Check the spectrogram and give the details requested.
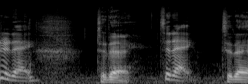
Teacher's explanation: always the first syllable is reduced to the schwa sound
